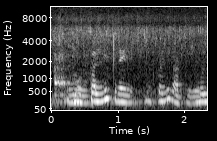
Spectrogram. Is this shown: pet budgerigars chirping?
no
